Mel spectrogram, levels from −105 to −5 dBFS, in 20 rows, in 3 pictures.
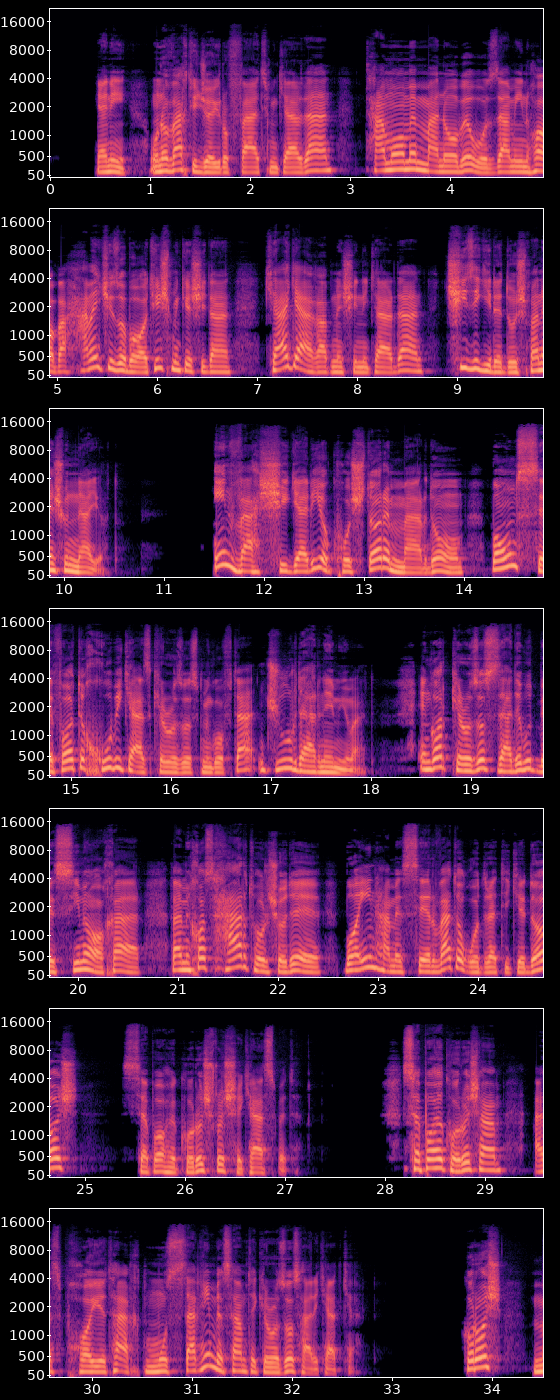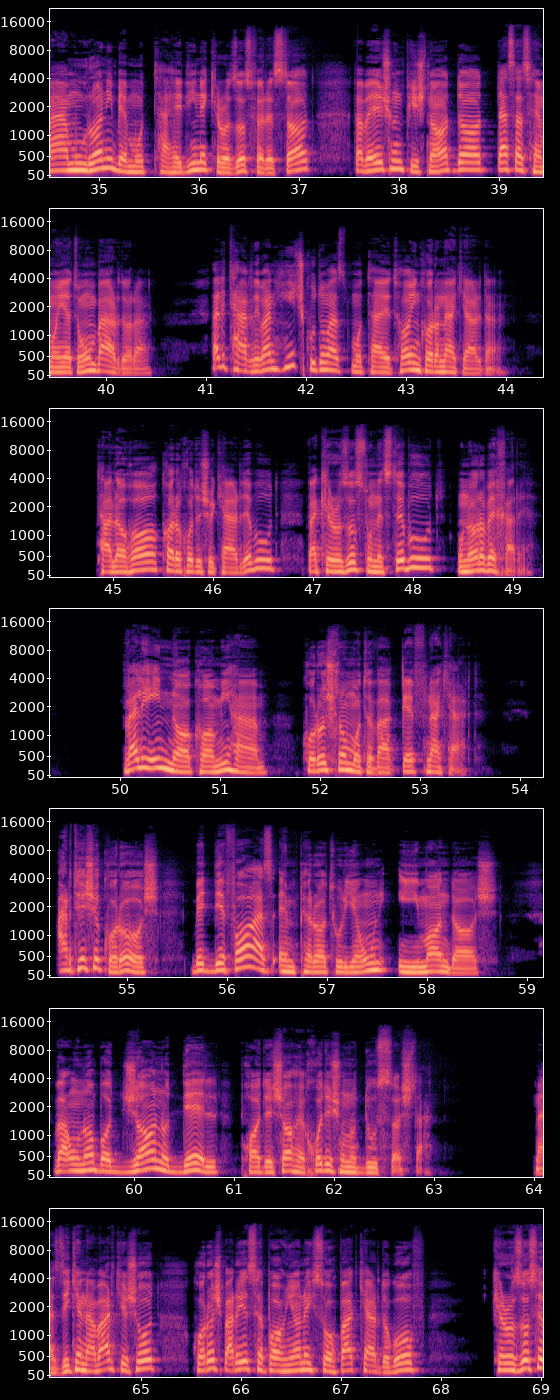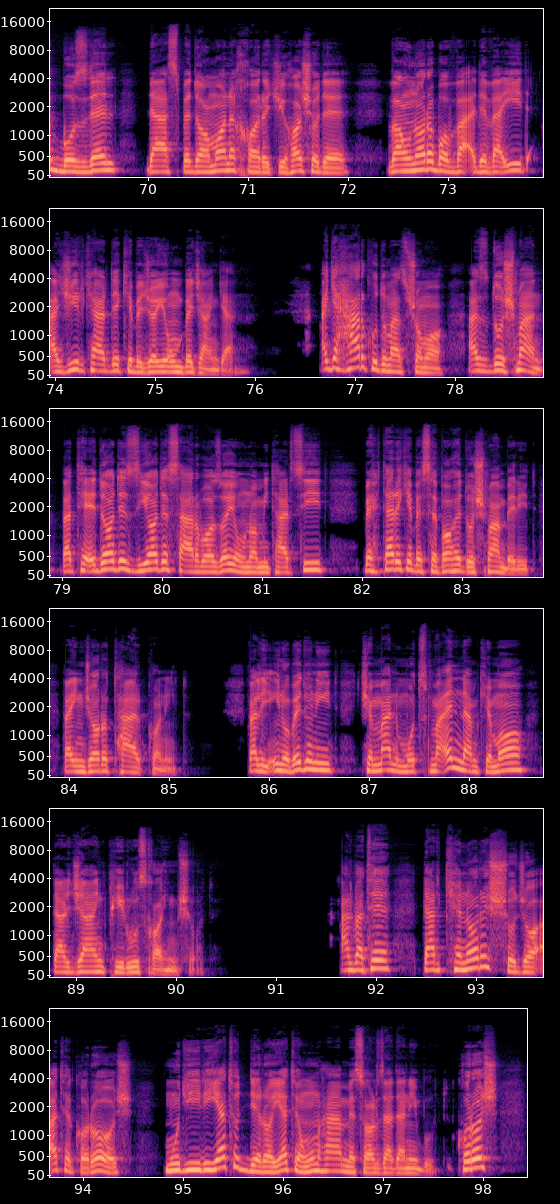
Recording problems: none

